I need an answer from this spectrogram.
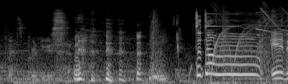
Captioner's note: laughing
